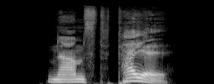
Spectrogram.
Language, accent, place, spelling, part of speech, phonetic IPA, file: German, Germany, Berlin, nahmst teil, verb, [ˌnaːmst ˈtaɪ̯l], De-nahmst teil.ogg
- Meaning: second-person singular preterite of teilnehmen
